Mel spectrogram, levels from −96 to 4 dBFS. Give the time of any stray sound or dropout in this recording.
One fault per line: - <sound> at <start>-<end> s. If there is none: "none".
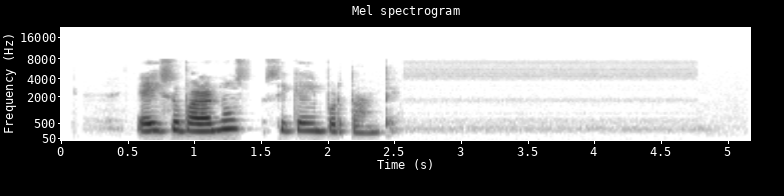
none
